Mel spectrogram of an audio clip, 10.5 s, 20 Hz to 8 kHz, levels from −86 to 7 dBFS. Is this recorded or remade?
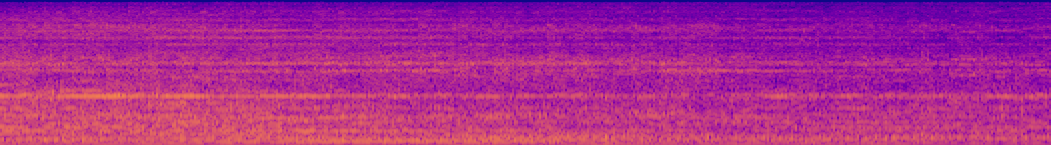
remade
